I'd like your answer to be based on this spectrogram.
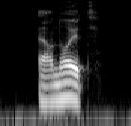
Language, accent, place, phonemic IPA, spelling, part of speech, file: German, Germany, Berlin, /ɛʁˈnɔɪ̯t/, erneut, verb / adjective / adverb, De-erneut.ogg
- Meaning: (verb) past participle of erneuen; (adjective) 1. renewed 2. repeated; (adverb) again, anew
